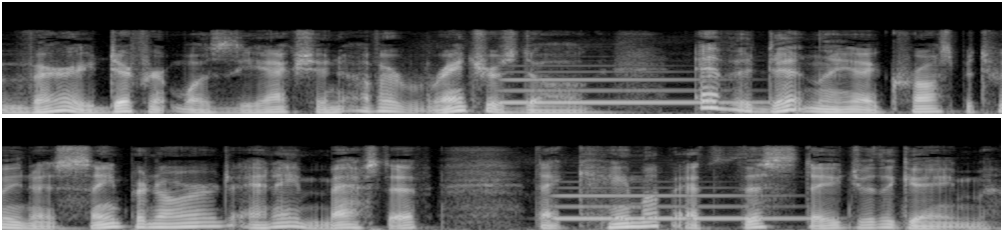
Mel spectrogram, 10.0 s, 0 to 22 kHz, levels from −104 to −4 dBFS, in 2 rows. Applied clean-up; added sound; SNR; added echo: none; Wind instrument, woodwind instrument; 10 dB; none.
